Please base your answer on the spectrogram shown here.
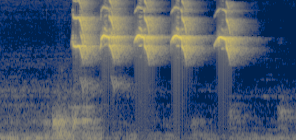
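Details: A lone young chick calls with five sharp, high, falling peeps spaced about a third of a second apart, after a soft low rustle at the start. No other sounds are heard.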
